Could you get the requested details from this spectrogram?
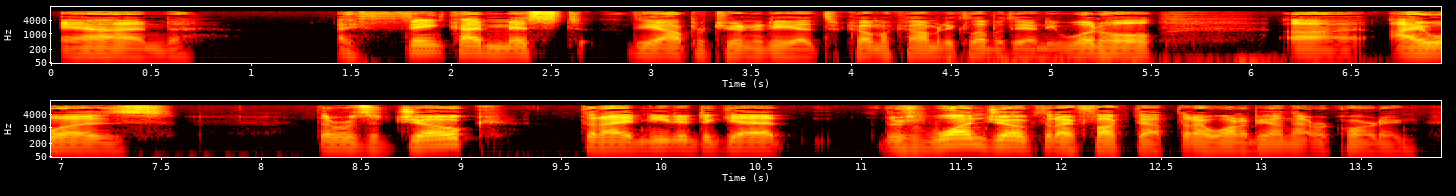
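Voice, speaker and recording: Lowish and smooth at a normal speed, an American man's voice carries a casual solo podcast monologue, recorded in studio quality without echo. He's a comedian and the host, mildly tipsy after a few drinks, rambling, self-deprecating, and occasionally swearing.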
